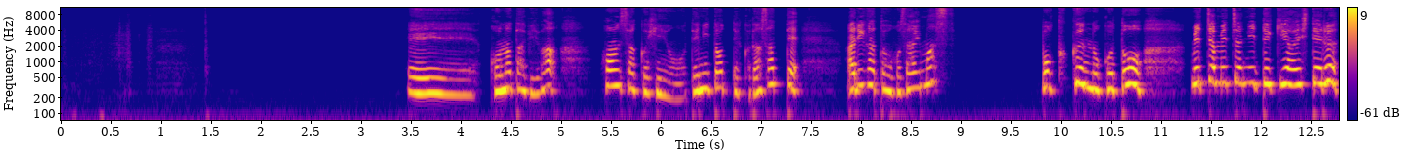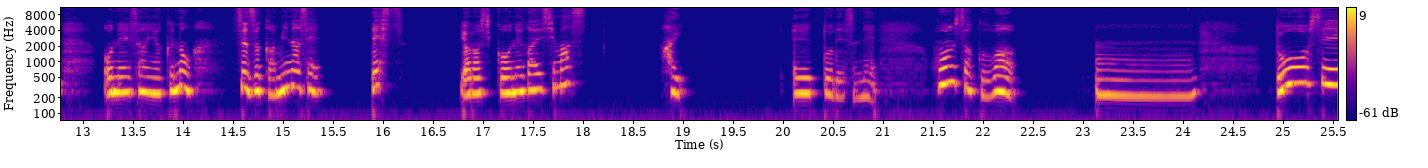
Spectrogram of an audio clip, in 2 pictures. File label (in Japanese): フリートーク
